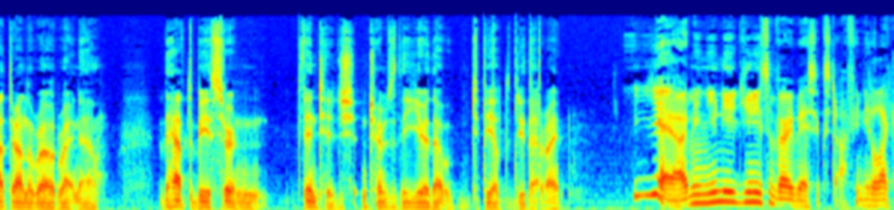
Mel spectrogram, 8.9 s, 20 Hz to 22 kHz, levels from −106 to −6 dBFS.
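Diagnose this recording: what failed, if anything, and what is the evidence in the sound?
GSM signalling bursts got into the analogue wiring from 4.84 to 5.41 s. Over the speech there is a galloping dit-dit-dit of short buzzes repeating at 217 Hz, roughly 10 dB below the speech. A nearby 2G phone sent a short group of signalling bursts, and the audio circuitry rectified them into audible pulses. Mains hum is a steady 50 or 60 Hz tone; this buzz comes in gated, rhythmic clusters that start and stop abruptly.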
